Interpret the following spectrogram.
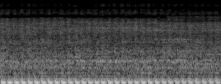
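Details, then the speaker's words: Honda CT125 Postie bike at 13,635 miles, just after an overdue valve adjustment (factory interval 4,000 miles), started on the button: steady, even single-cylinder thump about eleven beats a second, no ticking or clatter; a healthy idle. "Sounds good. Time to take it out for a ride."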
